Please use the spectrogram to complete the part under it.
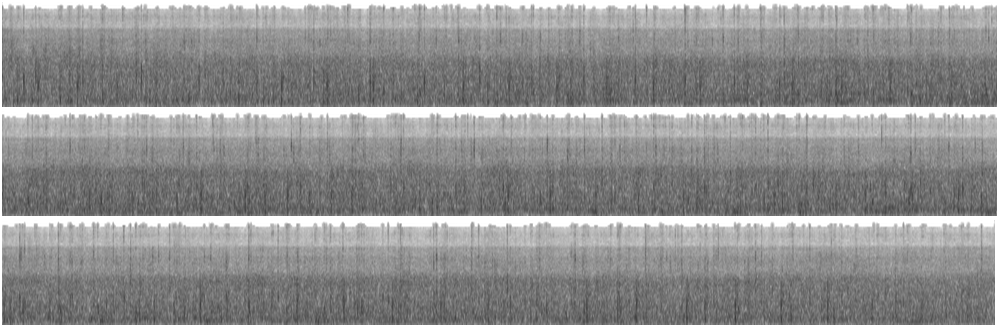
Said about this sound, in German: Und jetzt aber nochmal für alle den großen Applaus. Dankeschön.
